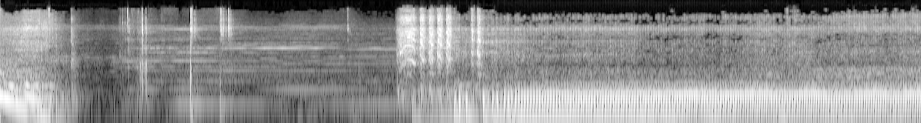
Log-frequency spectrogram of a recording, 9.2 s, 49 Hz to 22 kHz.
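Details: 2007 Suzuki GSX-R (K6) motorcycle started cold after sitting; clicks and cranking, then it catches into a low, slightly lumpy idle that won't rise to normal; exhaust smells very rich, a shop found no fault; unstable cold idle.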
